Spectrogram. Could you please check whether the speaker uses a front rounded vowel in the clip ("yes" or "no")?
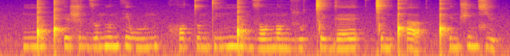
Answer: no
